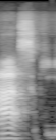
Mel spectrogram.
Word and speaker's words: ASCII: interessante como detalhe né aqui é geralmente pronunciado como Ask Tá certo então é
